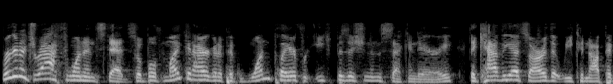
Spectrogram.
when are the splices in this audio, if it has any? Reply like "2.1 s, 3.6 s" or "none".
4.6 s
